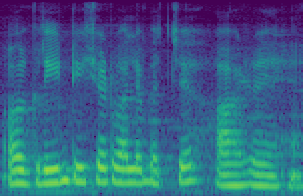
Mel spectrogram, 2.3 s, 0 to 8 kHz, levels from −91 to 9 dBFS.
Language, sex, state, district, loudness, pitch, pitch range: Hindi, female, Rajasthan, Jaipur, -15 LUFS, 200 Hz, 170-220 Hz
